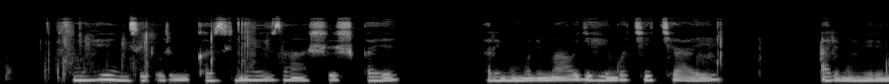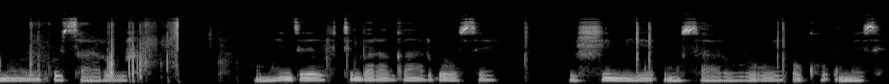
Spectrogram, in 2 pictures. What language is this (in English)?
Kinyarwanda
